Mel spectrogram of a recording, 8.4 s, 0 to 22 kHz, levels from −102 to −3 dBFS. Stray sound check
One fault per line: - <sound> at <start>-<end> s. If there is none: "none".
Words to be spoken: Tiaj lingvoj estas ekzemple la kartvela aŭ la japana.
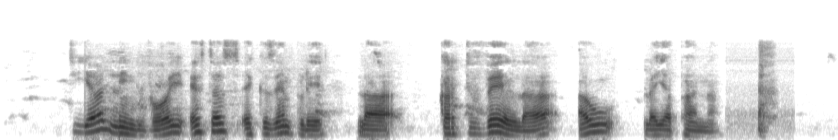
- cough at 7.6-7.8 s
